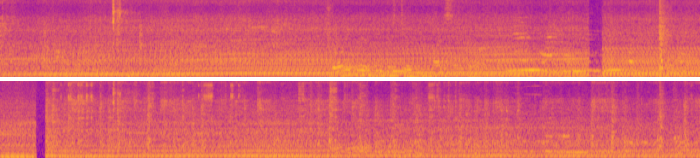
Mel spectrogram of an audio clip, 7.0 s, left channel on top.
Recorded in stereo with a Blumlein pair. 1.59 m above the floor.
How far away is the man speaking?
About 4.5 m.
